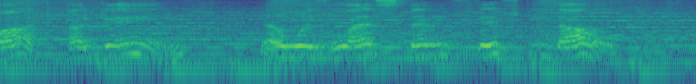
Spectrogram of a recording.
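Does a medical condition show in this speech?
Yes: cerebral palsy.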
